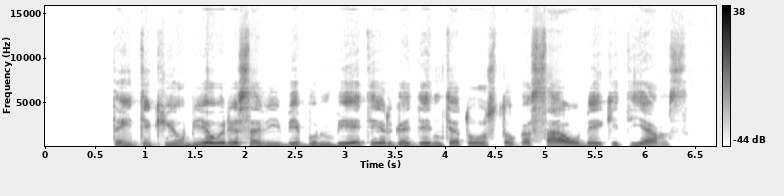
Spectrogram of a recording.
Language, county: Lithuanian, Vilnius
